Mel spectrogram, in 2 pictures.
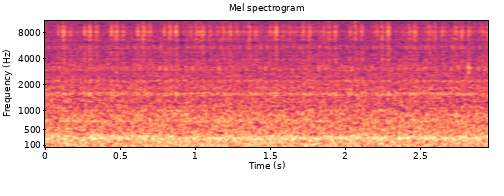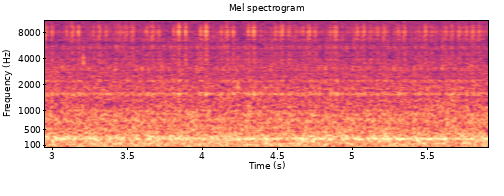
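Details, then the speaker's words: Eight-year-old MSI Radeon HD 7970 Twin Frozr III with its original worn fans, during and after a benchmark: steady whooshing with a faint wavering tone and uneven pulsing, growing more irregular as the GPU cools; the fan is failing. "so i'm going to start the test you should be able to hear the irregular fan spinning separate from the coil wine"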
